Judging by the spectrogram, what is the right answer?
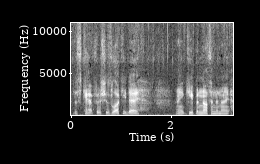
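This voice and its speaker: A shore-fishing vlogger on a riverbank talks with a little high, expressive, slightly bright voice at a somewhat fast pace. He chats excitedly in slangy exclamations to himself and a companion, recorded on an action camera worn on his body, with clear background noise outdoors.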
